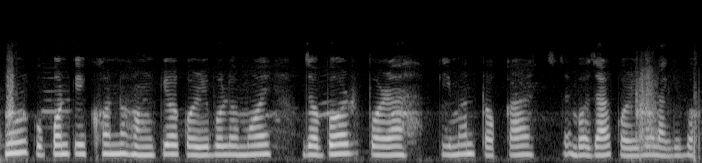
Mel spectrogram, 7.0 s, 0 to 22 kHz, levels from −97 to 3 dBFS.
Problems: none marked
